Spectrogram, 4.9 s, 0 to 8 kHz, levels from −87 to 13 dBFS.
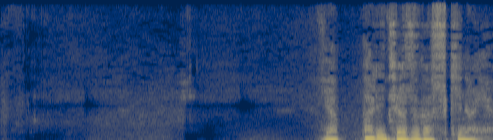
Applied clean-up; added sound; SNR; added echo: neural mask model Resemble Enhance denoiser.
